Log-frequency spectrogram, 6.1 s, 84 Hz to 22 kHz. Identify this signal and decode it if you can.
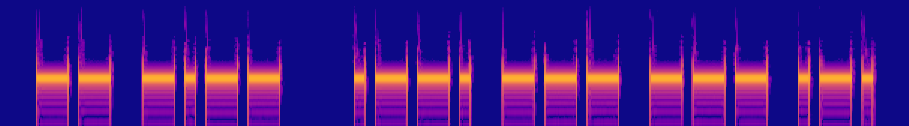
Morse code, heard as a keyed tone, about 17 wpm, 700 Hz. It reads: MY POOR
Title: Sentences from Top 1000 Words 17wpm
